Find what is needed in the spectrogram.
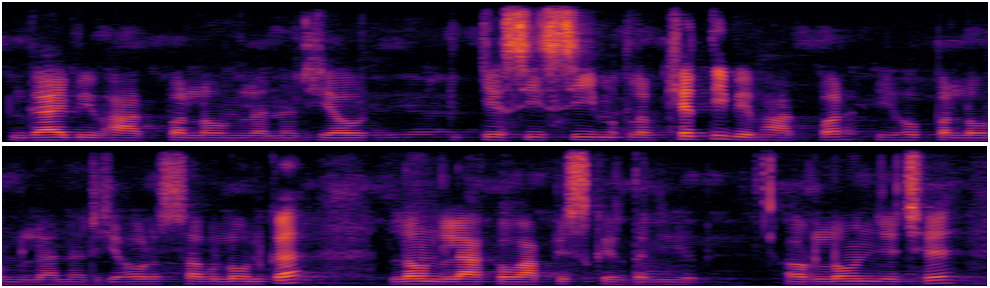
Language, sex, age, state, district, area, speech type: Maithili, male, 30-45, Bihar, Madhepura, rural, spontaneous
